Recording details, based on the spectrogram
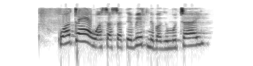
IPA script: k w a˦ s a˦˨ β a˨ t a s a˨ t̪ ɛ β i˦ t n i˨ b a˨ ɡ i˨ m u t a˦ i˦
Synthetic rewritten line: k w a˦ t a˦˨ w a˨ s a s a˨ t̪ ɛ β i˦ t n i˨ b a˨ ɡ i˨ m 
